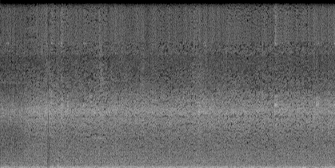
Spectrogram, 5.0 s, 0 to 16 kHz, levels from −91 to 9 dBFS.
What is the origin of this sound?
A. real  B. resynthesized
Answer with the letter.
A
